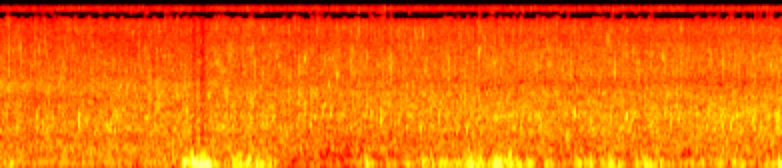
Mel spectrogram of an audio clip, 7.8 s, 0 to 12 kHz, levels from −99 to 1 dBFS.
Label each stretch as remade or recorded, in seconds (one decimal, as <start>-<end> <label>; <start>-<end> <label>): 0.0-7.8 recorded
